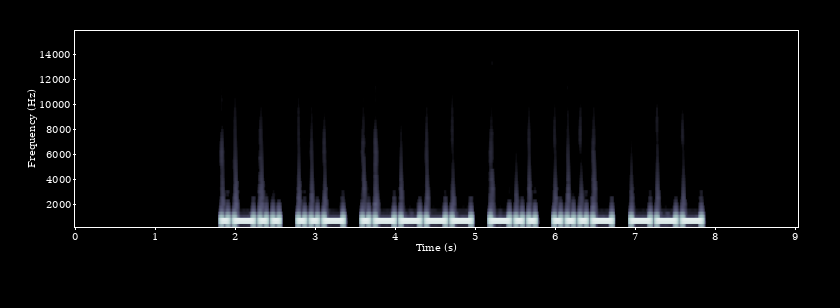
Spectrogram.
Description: Morse code, heard as a keyed tone, about 15 wpm, 700 Hz. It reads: LU1DVO
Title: DXCC-100 Call Signs - 6 Characters - 15wpm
